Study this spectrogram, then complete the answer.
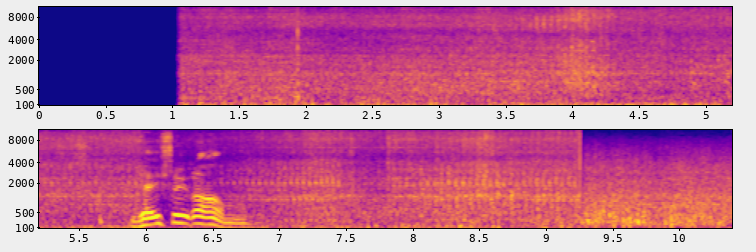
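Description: Wind rumbles and buffets loudly against a moving motorcycle.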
